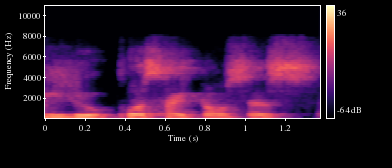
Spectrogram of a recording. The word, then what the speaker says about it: leukocytosis: Now spelling क्या है सर? यस, LEUKOCYTOSIS, ल्यूकोसाइटोसिस। सो हम ये कह सकते हैं कि ल्यूकोसाइटोसिस refers to an increase in the number of white blood cells.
